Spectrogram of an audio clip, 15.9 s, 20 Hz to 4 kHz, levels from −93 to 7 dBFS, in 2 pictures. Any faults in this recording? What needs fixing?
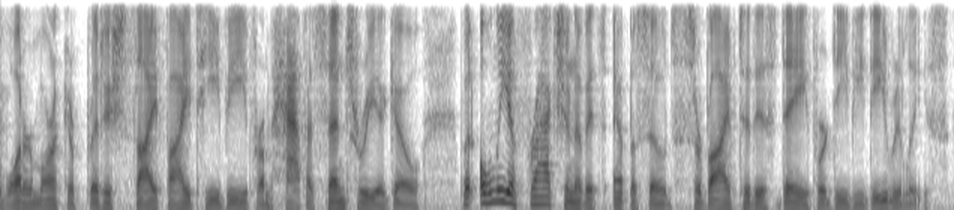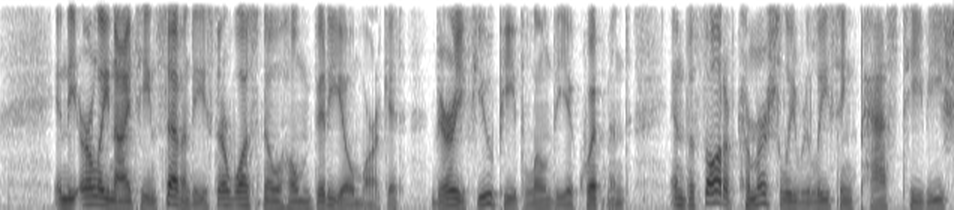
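No faults found; nothing to fix.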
